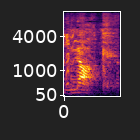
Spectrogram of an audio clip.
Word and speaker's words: knock: and spell the word knock spell the word enough n-o-c-k not no there's a k you don't see how just because you can't hear the K doesn't mean it's not there spell it with a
